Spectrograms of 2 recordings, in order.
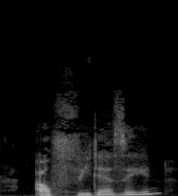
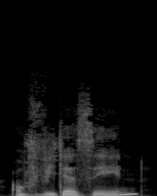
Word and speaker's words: Auf Wiedersehen: Auf Wiedersehen, and it's pronounced almost as if there wasn't an E at the end. Auf Wiedersehen, or Tschüss.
